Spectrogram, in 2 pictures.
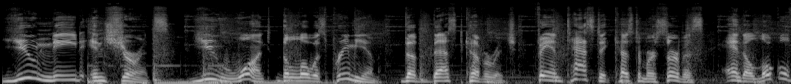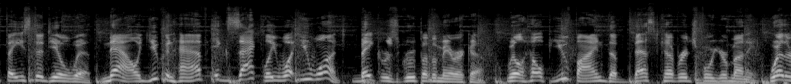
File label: commercial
